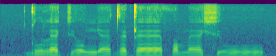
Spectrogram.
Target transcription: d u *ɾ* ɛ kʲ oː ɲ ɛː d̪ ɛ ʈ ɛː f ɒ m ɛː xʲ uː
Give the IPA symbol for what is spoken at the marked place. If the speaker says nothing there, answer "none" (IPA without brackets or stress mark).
l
